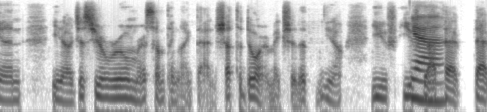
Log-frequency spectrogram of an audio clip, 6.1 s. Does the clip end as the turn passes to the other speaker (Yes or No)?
No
